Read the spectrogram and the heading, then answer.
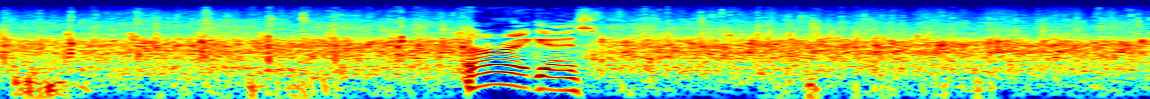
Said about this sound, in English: Can we give a big cheer for the awesome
